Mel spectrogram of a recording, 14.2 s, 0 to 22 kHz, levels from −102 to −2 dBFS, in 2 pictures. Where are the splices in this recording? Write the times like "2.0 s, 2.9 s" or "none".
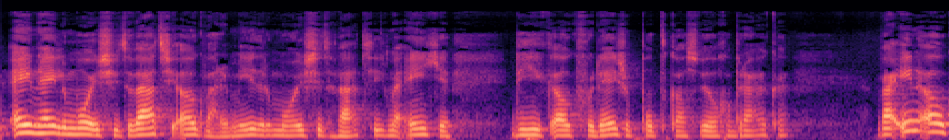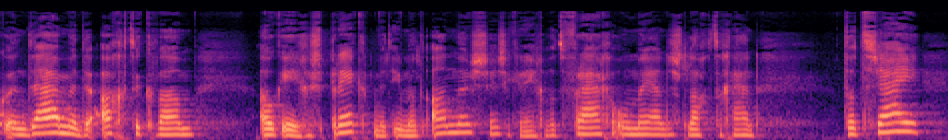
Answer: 9.9 s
